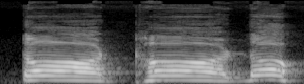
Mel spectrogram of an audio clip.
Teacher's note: तालु के अग्र भाग में ये जीभ टच करेगा ट, ठ, ड कुछ भी उच्चारण कीजिएगा तो वहीं पर टच करेगा, उसी जगह को मूर्धा कहते हैं।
